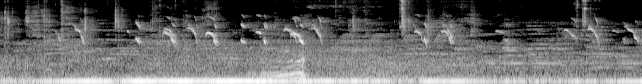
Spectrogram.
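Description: Birds chirping: a quick run of short falling chirps, repeated throughout, over a steady low hum.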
